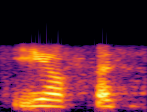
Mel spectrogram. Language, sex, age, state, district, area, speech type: Telugu, female, 30-45, Andhra Pradesh, Guntur, urban, conversation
